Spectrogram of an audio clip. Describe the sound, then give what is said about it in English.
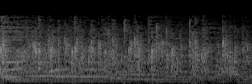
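Church audience clapping their hands in praise during a worship service: a faint, steady wash of many hands without a clear beat, sustained throughout. “Give the Lord a hand clap. Hallelujah.”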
